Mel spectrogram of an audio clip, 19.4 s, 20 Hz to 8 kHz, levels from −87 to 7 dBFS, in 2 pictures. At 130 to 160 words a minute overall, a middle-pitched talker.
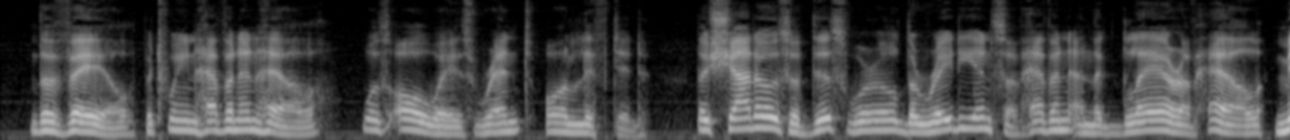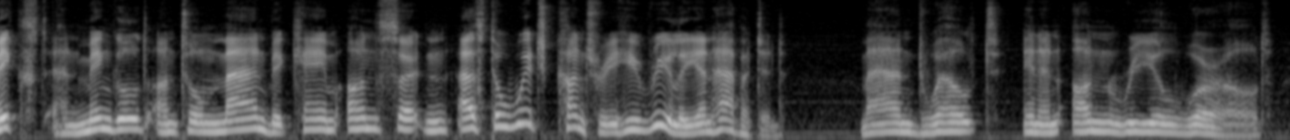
Yes: average, 140 wpm; medium, 145 Hz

